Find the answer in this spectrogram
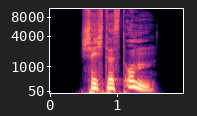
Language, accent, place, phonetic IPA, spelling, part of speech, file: German, Germany, Berlin, [ˌʃɪçtəst ˈʊm], schichtest um, verb, De-schichtest um.ogg
- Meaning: inflection of umschichten: 1. second-person singular present 2. second-person singular subjunctive I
